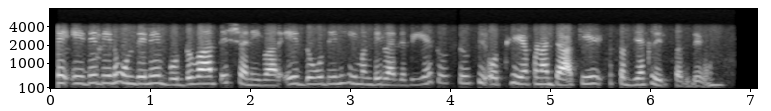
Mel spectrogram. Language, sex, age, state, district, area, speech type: Punjabi, female, 30-45, Punjab, Mohali, rural, conversation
